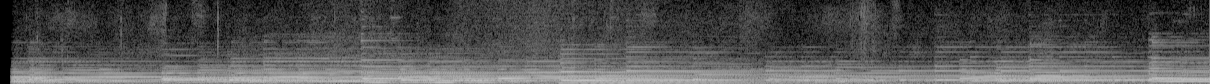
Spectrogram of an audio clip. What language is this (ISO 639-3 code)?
ukr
